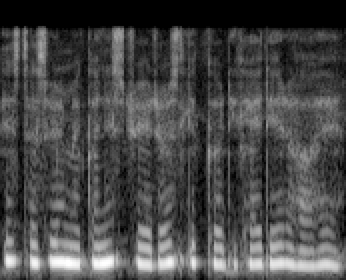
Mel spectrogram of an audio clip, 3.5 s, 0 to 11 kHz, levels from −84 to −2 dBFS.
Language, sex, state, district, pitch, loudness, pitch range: Hindi, female, Arunachal Pradesh, Papum Pare, 205 Hz, -13 LUFS, 195-220 Hz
